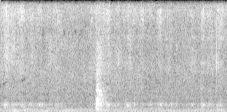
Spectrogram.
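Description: Faint scratching of a ballpoint pen writing on squared notebook paper, with one soft tick about a second in.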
